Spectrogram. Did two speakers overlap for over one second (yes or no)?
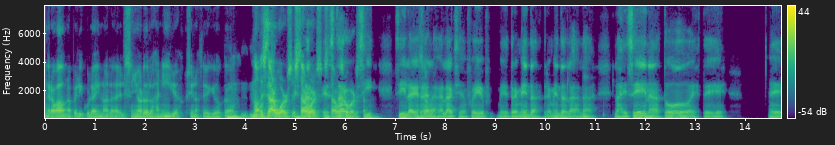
yes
